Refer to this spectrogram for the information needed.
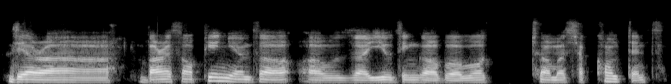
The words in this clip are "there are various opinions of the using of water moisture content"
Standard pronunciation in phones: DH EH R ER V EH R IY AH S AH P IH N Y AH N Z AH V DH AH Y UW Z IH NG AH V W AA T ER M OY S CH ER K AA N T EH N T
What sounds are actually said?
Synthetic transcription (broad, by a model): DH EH R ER B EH R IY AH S AH P IH N Y AH N Z AH V DH AH Y UW Z IH NG AH V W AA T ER M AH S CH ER K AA N T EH N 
